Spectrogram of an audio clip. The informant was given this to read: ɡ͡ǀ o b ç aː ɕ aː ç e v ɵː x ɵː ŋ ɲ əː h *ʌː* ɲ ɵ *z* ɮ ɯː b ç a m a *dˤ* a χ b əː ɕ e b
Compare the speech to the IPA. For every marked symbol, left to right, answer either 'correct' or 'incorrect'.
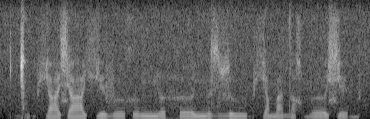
incorrect, correct, incorrect

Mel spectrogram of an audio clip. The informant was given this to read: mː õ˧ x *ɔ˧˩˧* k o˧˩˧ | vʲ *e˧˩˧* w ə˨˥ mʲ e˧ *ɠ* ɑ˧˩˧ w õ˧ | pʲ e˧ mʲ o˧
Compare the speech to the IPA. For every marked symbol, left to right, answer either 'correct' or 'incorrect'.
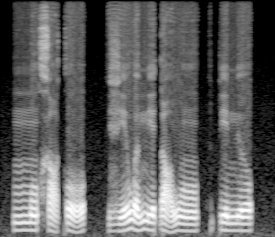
incorrect, incorrect, incorrect

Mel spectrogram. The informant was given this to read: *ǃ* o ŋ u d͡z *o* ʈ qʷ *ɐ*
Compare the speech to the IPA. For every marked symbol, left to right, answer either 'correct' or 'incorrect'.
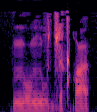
incorrect, correct, correct

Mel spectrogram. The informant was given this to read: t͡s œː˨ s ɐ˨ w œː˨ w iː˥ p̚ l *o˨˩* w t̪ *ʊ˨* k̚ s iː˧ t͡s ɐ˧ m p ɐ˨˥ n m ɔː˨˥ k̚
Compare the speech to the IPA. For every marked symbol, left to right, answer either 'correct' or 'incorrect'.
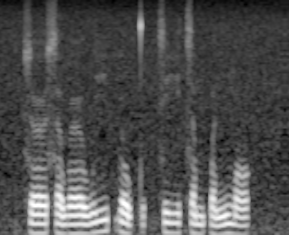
correct, correct

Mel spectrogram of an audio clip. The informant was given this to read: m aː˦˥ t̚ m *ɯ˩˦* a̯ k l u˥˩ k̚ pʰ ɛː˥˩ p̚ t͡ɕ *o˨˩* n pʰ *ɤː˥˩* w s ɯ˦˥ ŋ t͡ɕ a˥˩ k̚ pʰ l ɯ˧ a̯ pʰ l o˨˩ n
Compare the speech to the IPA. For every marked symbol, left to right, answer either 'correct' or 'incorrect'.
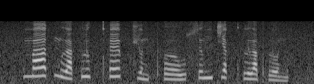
correct, correct, incorrect

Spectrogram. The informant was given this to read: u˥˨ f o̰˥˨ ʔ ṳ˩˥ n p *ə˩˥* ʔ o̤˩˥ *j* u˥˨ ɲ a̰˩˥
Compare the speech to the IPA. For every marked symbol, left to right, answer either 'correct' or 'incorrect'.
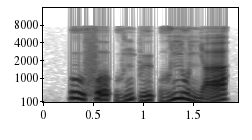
incorrect, incorrect

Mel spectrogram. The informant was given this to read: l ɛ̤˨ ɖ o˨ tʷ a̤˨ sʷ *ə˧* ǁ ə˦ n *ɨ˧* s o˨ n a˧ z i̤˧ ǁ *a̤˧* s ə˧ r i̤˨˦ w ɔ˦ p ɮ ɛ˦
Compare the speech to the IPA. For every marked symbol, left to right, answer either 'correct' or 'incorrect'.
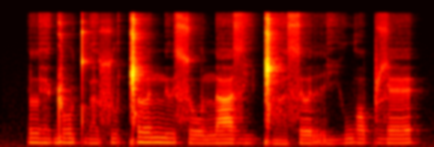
incorrect, correct, incorrect

